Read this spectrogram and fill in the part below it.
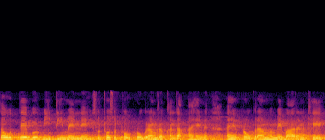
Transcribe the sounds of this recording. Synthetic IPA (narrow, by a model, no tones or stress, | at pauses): t̪ɐʊt̪ebɪɓiːʈimẽnẽsʊʈʰosʊʈʰopɾoːɡɾaːmɾɐkʰə̃nd̪aaːɦɪnɪ̆ | ɛ̃ːpɾoːɡɾaːmːẽɓaːɾənɪ̆kʰeː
